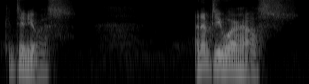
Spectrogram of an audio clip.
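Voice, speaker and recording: A man's voice: fairly high pitch, animated, a little slow, fairly bright tone. Man narrating screenplay stage directions. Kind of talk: scripted narration, dramatic table read.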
